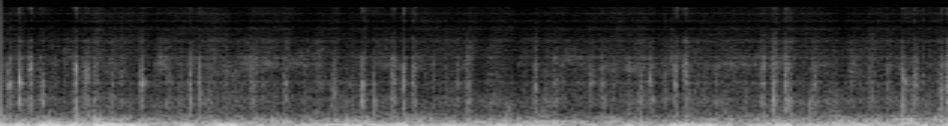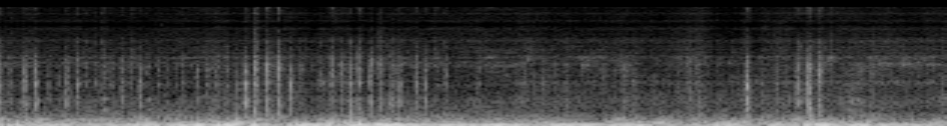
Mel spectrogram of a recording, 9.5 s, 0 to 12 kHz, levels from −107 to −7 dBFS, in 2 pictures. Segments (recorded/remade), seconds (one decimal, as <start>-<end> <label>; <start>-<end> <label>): 0.0-4.7 remade; 4.7-5.8 recorded; 5.8-6.7 remade; 6.7-7.3 recorded; 7.3-9.5 remade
